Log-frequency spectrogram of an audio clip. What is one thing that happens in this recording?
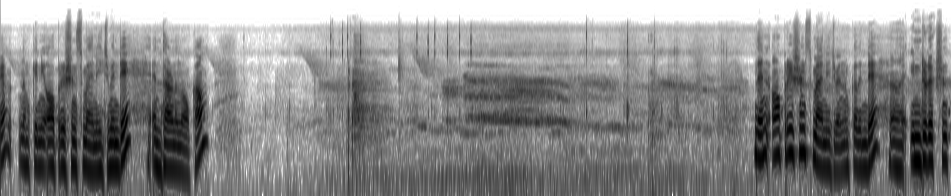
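A woman speaks calmly and clearly into a close microphone, pausing now and then.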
